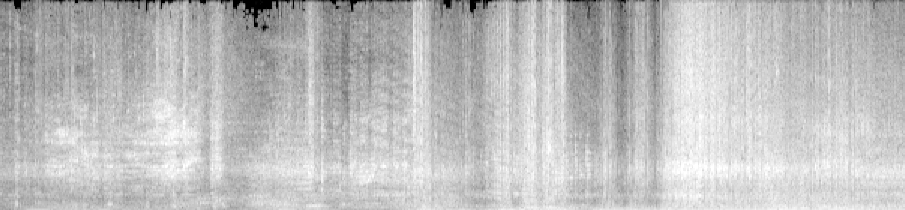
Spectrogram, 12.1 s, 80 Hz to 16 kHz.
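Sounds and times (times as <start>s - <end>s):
deep bass rumble: 5.4s - 12.0s.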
